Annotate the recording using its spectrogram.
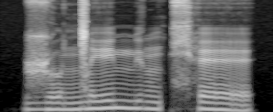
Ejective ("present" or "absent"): absent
